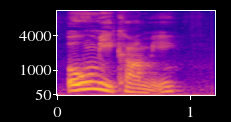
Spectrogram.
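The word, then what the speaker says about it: Ōmikami: about this whole time, uses the same kanji, big or great, and deity. But it's pronounced differently. So it's the same kanji, but it's pronounced differently. It's Omikami, if that means any significance to you.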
